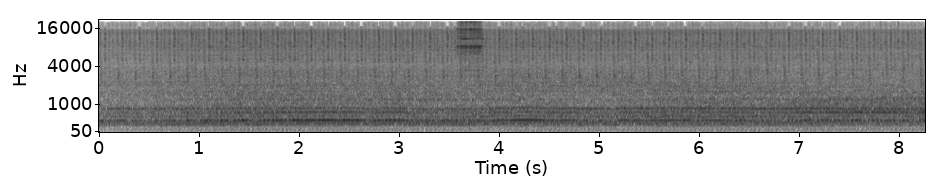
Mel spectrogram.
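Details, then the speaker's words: Citroen: even engine hum with a quick metallic rattle about three per second from the rear of the engine, comes and goes; alternator suspected but doubted, cause unconfirmed. "Although it's stopped rattling now, it's not making a rattling noise."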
